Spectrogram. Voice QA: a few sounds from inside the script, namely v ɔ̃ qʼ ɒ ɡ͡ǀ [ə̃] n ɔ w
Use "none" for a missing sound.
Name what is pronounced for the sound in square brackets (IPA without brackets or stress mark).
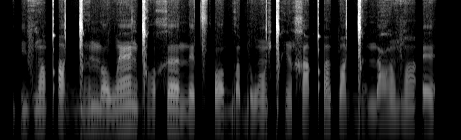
ə̃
